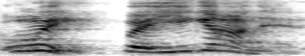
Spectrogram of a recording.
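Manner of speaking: high, loud, slow "Oi" of a suspicious guard; guard calling out. Retold or imitated. Guard calls out on walkway.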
